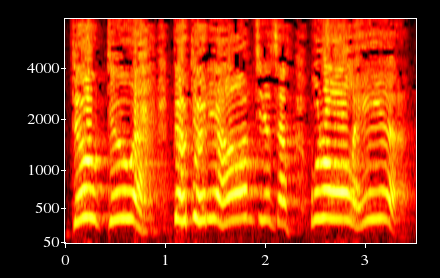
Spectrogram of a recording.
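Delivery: loud, high, desperate cry to stop him; a full-voiced warning shout; urgent shout. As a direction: yell out to save the jailer's life. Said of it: "they shout to him".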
